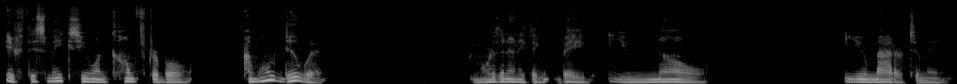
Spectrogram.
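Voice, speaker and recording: Male actor as earnest werewolf lover, unhurried delivery, close dry sound, halting pauses, tender and protective, intimate audio drama. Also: medium pitch, darkish tone, breathy edge, no room sound. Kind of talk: intimate dramatic roleplay monologue to a partner.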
